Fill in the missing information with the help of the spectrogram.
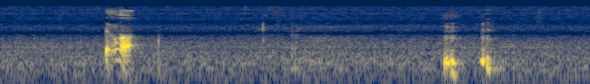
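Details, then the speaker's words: Three short, sharp hiccup sounds from a dog within three seconds, over a quiet room: hiccups. "got the hiccups, little man?"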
